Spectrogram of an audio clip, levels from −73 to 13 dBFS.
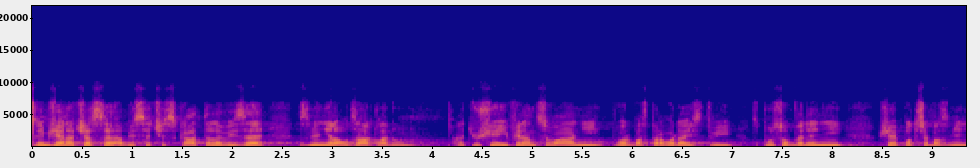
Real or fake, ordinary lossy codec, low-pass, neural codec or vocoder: real; Opus, 32 kbps; 7.2 kHz; none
